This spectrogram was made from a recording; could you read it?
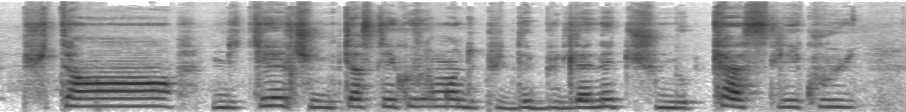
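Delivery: mock angry, heated blow-up, sudden snapping outburst. Retelling standing up to a classmate who threw a pen: imitating own angry outburst. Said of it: "je suis en colère".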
